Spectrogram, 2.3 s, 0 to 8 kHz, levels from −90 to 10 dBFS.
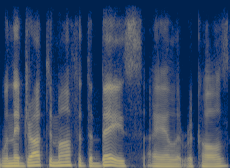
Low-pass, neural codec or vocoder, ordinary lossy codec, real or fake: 7.2 kHz; none; Opus, 16 kbps; real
